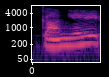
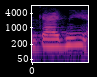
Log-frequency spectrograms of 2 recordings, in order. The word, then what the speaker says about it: Gagne: It's called Sociopath by Patrick Gier or Gagy as she pronounces her name.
